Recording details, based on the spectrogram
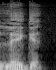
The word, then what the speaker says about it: legged: Before the age of mechanization, 在机械化的时代到来之前，就等于 before the coming of the age of mechanization, camels, horses, donkeys, and other four-legged creatures, 像骆驼啦、马啦、 donkeys, 驴子啦、 and other four-legged, 这个 legged, 啊，一定要那个 ED 啊发音的 legged, 好，我们就可以看得到的。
